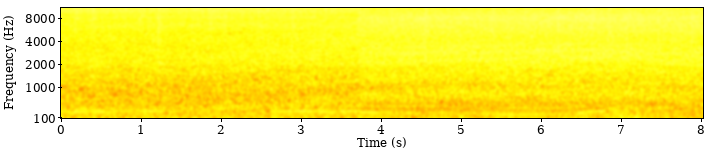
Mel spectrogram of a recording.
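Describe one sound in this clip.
Water rushes and splashes over rocks close by.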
